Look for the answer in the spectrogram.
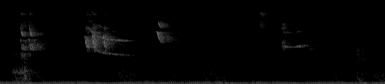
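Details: Pet linnet hybrid from 2022, kept indoors in its early days, giving short separate chirps: bright, high notes spaced irregularly, each under half a second, over a quiet indoor hum.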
